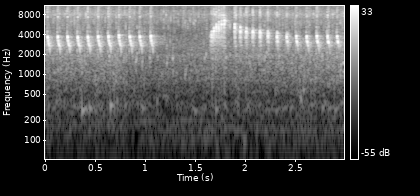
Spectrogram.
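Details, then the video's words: High, rapid-fire notes from a sooty-headed bulbul in the long 'tembak' style on a cage-bird training recording, broken by a quick rising swoop before the fast chipping series resumes. "masteran kapas tembak panjang"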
